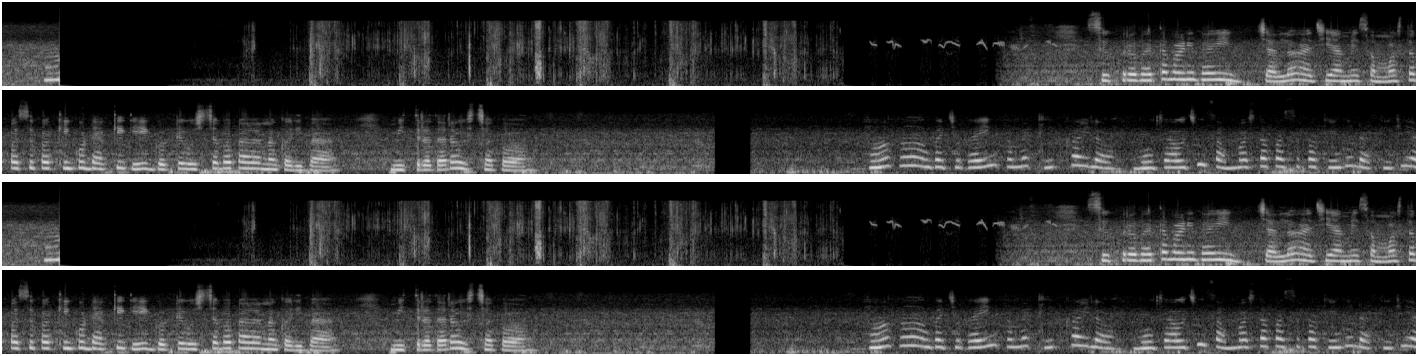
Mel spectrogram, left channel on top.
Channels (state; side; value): identical; both; correlation 1.00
